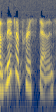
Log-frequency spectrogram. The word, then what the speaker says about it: Mifepristone: Yeah, Mifepristone.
